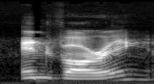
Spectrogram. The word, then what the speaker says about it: Andvari: note here there ah andvari i believe it is pronounced and beto for the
